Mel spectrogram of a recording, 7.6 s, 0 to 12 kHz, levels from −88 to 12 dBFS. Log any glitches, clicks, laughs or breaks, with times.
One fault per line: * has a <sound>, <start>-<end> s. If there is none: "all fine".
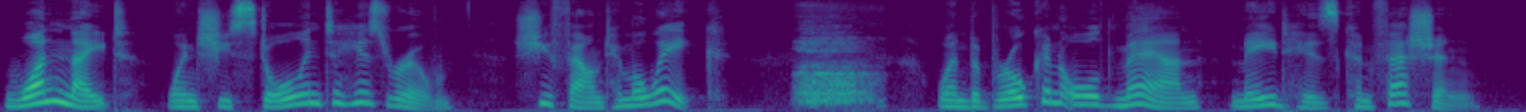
* has a sigh, 4.0-4.4 s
